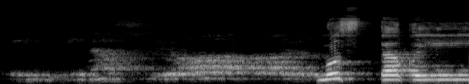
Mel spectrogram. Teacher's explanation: Qaf, maka pangkal lidah tu tekan hampir ke anak tekak kat dalam. Jadi bunyinya ke dalam lagi lah. Dan qaf ini huruf isti'la.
